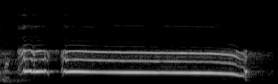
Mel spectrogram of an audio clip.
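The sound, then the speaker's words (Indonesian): A rooster crows once, loud: a short opening note, then a long, steady drawn-out call that drops off sharply at the end. No one speaks. “Lalu terdengarlah ayam jantan berkokok bersahut-sahutan.”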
